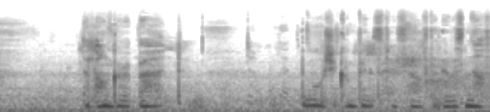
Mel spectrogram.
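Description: A young woman speaks softly and tensely, close by.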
